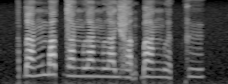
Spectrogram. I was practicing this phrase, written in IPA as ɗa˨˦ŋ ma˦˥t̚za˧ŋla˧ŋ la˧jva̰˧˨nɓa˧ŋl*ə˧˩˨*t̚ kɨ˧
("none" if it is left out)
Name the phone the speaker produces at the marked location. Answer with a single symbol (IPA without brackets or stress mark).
ə˨˩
